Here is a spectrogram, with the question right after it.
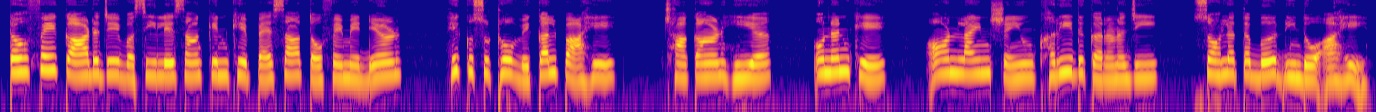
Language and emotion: Sindhi, neutral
